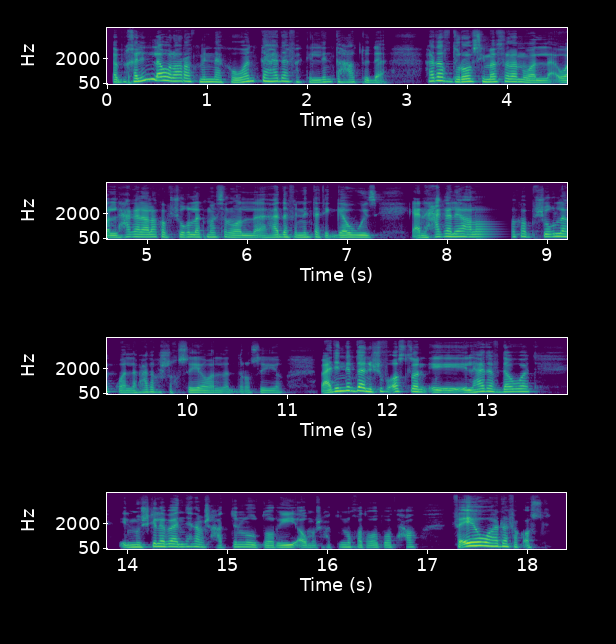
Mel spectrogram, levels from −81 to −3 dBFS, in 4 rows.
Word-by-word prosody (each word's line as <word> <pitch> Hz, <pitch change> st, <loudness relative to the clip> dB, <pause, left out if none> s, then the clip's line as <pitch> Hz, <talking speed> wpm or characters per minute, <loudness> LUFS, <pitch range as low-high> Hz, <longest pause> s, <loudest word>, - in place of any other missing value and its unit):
طَب 150 Hz, -1 st, -2 dB
خلّيني 190 Hz, -, +2 dB
الأول 240 Hz, -6 st, +6 dB
أعرف 195 Hz, -4 st, +1 dB
منّك 160 Hz, -2 st, 0 dB
هو 140 Hz, +5 st, +2 dB
أنت 205 Hz, +2 st, -1 dB
هدفك 185 Hz, -6 st, -1 dB
اللي 135 Hz, +2 st, -2 dB
أنت 160 Hz, +1 st, -6 dB
حاطّه 140 Hz, -1 st, -6 dB
ده 120 Hz, -1 st, -7 dB, 0.4 s
هدف 220 Hz, +2 st, +3 dB
دراسي 175 Hz, +1 st, +2 dB
مثلًا 170 Hz, 0 st, +2 dB
والّا 125 Hz, -2 st, -2 dB
والّا 125 Hz, 0 st, -1 dB
حاجة 160 Hz, +3 st, -3 dB
ليها 155 Hz, -, +3 dB
علاقة 155 Hz, 0 st, 0 dB
بشُغلك 145 Hz, 0 st, -3 dB
مثلًا 145 Hz, 0 st, -3 dB
والّا 125 Hz, 0 st, -2 dB
هدف 145 Hz, 0 st, -2 dB
إن 135 Hz, -, -2 dB
أنت 140 Hz, +2 st, -3 dB
تتجوِّز؟ 135 Hz, -1 st, -1 dB, 0.3 s
يعني 120 Hz, +2 st, +1 dB
حاجة 165 Hz, +6 st, +2 dB
ليها 175 Hz, 0 st, +3 dB
علاقة 165 Hz, +1 st, -5 dB
بشُغلك 175 Hz, +2 st, -1 dB
والّا 115 Hz, 0 st, -5 dB
بحياتك 140 Hz, +3 st, -5 dB
الشخصية 135 Hz, -1 st, -4 dB
والّا 115 Hz, -3 st, -6 dB
الدراسية؟ 120 Hz, +4 st, -10 dB, 0.4 s
بعدين 200 Hz, +2 st, +5 dB
نبدأ 230 Hz, -1 st, +6 dB
نشوف 175 Hz, 0 st, 0 dB
أصلًا 180 Hz, -2 st, +1 dB
آآ 140 Hz, -, -9 dB, 0.3 s
الهدف 175 Hz, +6 st, +2 dB
دوّة، 170 Hz, +3 st, 0 dB, 0.5 s
المشكلة 145 Hz, +6 st, +1 dB
بقى 175 Hz, 0 st, +3 dB
إن 165 Hz, 0 st, -2 dB
إحنا 170 Hz, 0 st, -1 dB
مش 145 Hz, -, -5 dB
حاطّين 125 Hz, +5 st, -7 dB
له 150 Hz, -2 st, -1 dB
طريق 135 Hz, +1 st, -1 dB
أو 120 Hz, -, -2 dB
مش 125 Hz, +1 st, -8 dB
حاطّين 135 Hz, +2 st, -11 dB
له 140 Hz, -, -3 dB
خطوات 135 Hz, 0 st, -7 dB
واضحة، 150 Hz, +2 st, -8 dB, 0.3 s
فإيه 220 Hz, -, +9 dB
هو 230 Hz, -2 st, +8 dB
هدفك 185 Hz, -7 st, +1 dB
أصلًا؟ -, -, -9 dB
150 Hz, 200 wpm, -24 LUFS, 135-175 Hz, 0.5 s, فإيه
